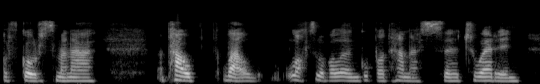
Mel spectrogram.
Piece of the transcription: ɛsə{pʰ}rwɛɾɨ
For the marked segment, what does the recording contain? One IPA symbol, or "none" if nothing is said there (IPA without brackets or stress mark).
tʰ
